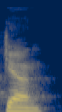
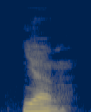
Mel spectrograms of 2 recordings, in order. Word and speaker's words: Jung: So you don't pronounce the J. – Nope. – Josh Jung. – Young. – I'm still going to pronounce it. Young. – Young is Y. It starts with a Y, but this is with a J.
